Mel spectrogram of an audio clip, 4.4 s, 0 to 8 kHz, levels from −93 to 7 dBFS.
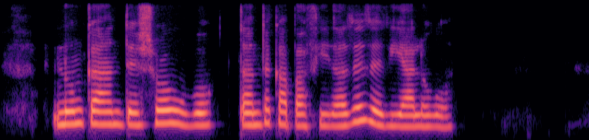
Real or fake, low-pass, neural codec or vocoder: fake; 7.2 kHz; codec, 16 kHz, 4.8 kbps, FACodec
